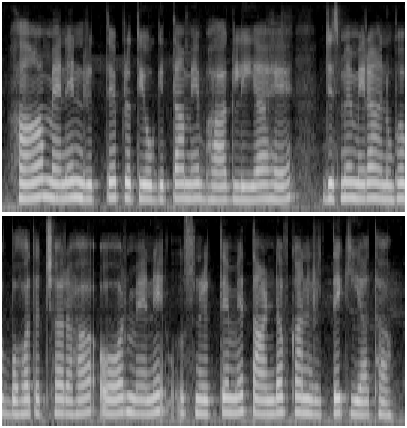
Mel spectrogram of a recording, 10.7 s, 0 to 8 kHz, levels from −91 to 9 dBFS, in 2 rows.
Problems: background conversations at intervals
